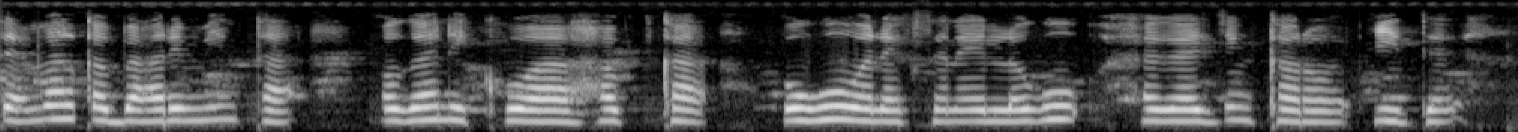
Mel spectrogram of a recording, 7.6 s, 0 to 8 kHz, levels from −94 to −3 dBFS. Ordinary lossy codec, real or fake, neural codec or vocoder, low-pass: none; real; none; none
